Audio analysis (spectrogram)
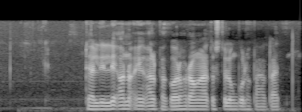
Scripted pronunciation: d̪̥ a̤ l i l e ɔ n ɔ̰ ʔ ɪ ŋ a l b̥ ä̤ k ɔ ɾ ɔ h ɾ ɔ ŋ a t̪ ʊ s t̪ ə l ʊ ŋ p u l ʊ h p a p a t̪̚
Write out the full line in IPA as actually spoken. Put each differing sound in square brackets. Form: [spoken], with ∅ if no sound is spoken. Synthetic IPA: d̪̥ a̤ l i l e ɔ n ɔ̰ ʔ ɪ ŋ a l b̥ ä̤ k ɔ ɾ ɔ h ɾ ɔ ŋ a t̪ ʊ s t̪ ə l ʊ ŋ p u l ʊ h p a p a t̪̚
